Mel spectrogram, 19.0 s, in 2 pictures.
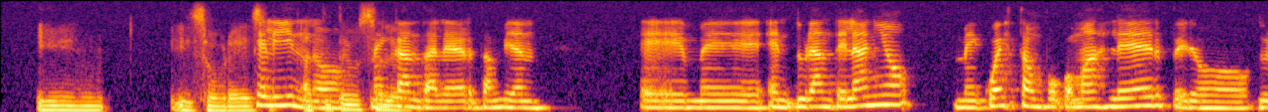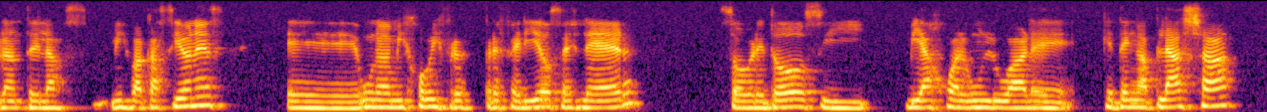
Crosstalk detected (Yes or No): Yes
